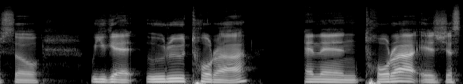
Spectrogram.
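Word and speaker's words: ウルトラ: and tiger together, because the last half of ultra in a Japanese accent contains the word for tiger. So you get Urutora, and then Tora is just tiger, and ultra is Urutora.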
